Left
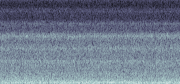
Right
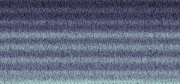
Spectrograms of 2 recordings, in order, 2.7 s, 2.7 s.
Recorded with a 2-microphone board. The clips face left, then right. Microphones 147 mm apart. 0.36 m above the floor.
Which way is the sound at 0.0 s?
70° left (ahead or behind).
